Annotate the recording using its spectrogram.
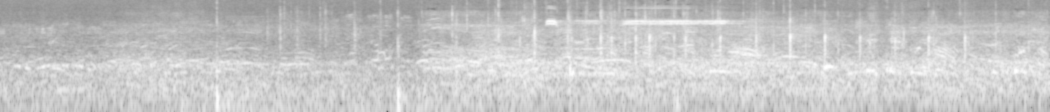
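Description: Football stadium crowd and players shouting. The crowd gets louder about four seconds in, with a thump just before, sharp claps in the second half and a steady high tone lasting about two seconds around the middle.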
